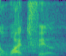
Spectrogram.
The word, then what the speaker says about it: Whitefield: Saudara, sejarah mengenal John Wesley dan sahabat baiknya George Whitfield. Kalau di Inggris bacanya Whitefield.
